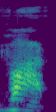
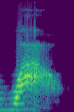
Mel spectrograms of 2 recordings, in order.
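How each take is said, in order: First: The word begins with a V sound. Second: The word begins with a W sound. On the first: This is the modern pronunciation. The speaker calls it wrong. "They call it vav today" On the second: This is the older pronunciation. The speaker calls it right. "It's a wow"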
